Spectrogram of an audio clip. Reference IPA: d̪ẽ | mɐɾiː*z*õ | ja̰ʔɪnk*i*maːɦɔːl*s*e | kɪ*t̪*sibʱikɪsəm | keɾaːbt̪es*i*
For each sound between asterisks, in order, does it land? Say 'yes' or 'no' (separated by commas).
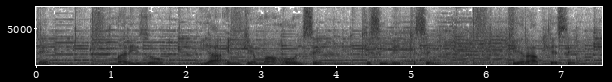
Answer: yes, no, yes, no, no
